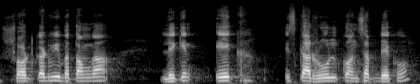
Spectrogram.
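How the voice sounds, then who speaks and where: A man's voice: fairly high pitch, steady tone, normal speed, darkish tone. A man with an Indian accent giving a grammar lecture in a classroom, who asks his students questions and then answers them himself. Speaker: English teacher.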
